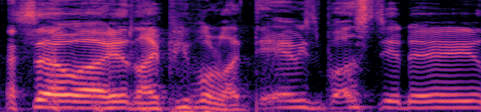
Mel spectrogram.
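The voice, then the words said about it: Put-on Oxnard local accent. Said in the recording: “it was in Oxnard, so that's why I have that accent”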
